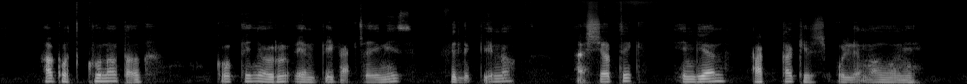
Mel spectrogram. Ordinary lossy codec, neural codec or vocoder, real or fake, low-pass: none; codec, 44.1 kHz, 2.6 kbps, DAC; fake; none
